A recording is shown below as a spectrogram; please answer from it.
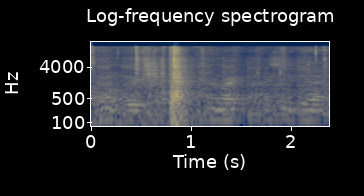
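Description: De'Longhi La Specialista espresso machine pulling a shot, coffee running in a steady stream into the glass, with a single sharp knock a little under a second in.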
